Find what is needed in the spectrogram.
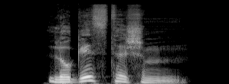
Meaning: strong dative masculine/neuter singular of logistisch
- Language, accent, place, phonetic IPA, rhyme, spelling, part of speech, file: German, Germany, Berlin, [loˈɡɪstɪʃm̩], -ɪstɪʃm̩, logistischem, adjective, De-logistischem.ogg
